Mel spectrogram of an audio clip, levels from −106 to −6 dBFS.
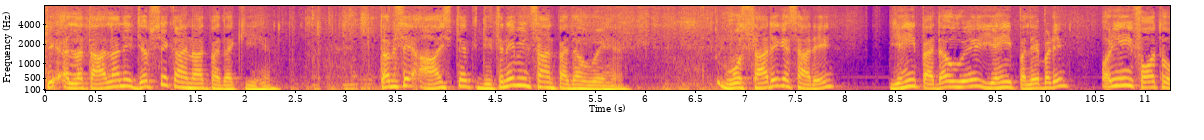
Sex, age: male, 50-69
